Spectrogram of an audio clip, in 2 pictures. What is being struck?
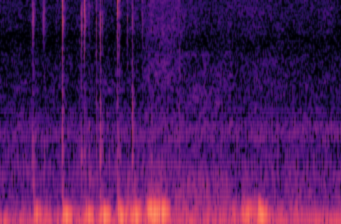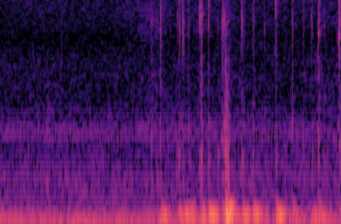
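Plastic laptop keyboard.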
